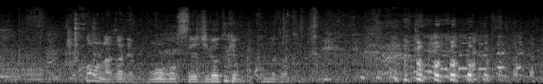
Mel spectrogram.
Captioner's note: laughs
